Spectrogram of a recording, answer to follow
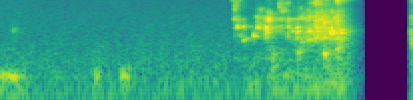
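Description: Water poured from a plastic water bottle into a stainless steel electric kettle: a faint, brief splashing that starts about a second in.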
